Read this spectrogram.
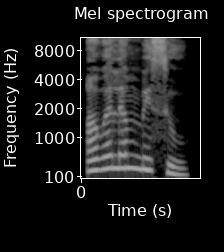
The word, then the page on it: ಅವಲಂಬಿಸು: avalambisu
